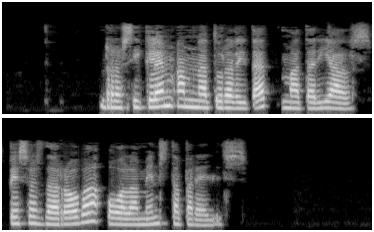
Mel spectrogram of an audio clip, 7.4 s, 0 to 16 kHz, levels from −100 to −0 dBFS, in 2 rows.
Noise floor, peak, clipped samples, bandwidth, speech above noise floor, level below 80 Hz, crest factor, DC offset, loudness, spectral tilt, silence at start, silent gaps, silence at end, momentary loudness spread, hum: -88 dBFS; -2 dBFS; under 0.1%; 7.8 kHz; 70 dB; -66 dBFS; 16 dB; under 0.1%; -18 LUFS; -5 dB/octave; 1 s; none; 1.3 s; 12 LU; none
